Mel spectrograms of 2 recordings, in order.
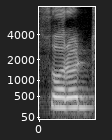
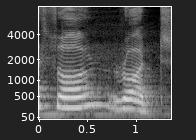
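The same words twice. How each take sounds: First: Said in the usual way. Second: सोरड slowly in two beats, "सो, रड"; teacher drawing out both syllables of सोरड; split into syllables. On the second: Shown as a demonstration. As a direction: break सोरड after its first syllable. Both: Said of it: "ये भी टू syllable word है".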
